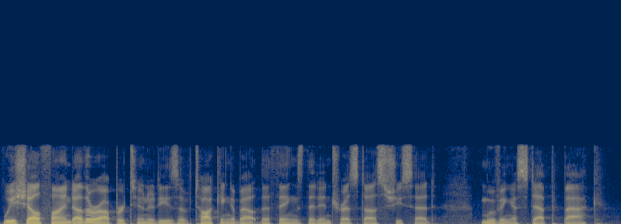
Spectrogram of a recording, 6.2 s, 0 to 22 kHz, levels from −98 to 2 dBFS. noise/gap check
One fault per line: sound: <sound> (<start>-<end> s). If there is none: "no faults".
no faults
